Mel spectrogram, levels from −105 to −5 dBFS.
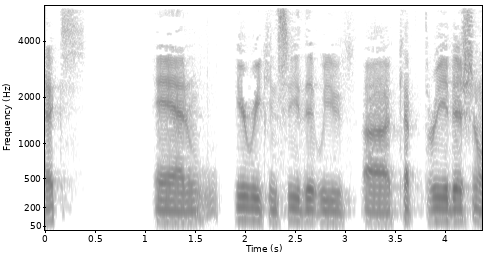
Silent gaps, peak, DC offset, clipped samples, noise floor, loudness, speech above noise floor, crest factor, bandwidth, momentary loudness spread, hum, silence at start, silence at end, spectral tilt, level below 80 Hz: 0.41-1.06 s, 1.78-1.88 s; -40 dBFS; under 0.1%; under 0.1%; under -90 dBFS; -58 LUFS; over 33 dB; 18 dB; 6 kHz; 7 LU; none; 0 s; 0 s; -4 dB/octave; under -90 dBFS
